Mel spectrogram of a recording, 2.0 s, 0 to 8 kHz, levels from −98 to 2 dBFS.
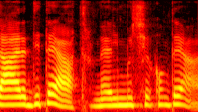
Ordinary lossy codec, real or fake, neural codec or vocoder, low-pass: none; fake; codec, 16 kHz, 4 kbps, FunCodec, trained on LibriTTS, 50 frames a second; none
